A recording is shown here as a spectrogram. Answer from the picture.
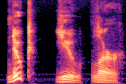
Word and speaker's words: nuclear: It's pronounced nuke-you-lur.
